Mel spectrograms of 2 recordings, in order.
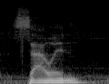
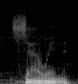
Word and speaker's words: Samhain: So I'm going to play what immediately comes to mind during spooky season is a band called Samhain. Looks like Samhain, but it's pronounced Samhain apparently if you're Celtic.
